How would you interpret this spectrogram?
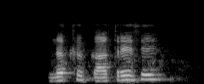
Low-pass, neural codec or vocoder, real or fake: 7.2 kHz; none; real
